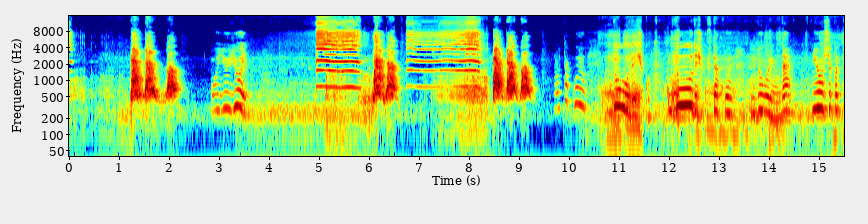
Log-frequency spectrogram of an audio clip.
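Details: French Bulldog Asya 'sings' along to a pipe at home: wavering, howl-like yips and barks, rising and falling, mixed with a woman's affectionate talk and two long steady pipe notes.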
